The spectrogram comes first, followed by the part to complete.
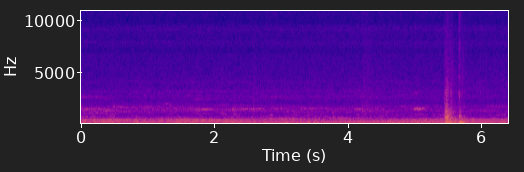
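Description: Ghost train car rumbling along its track with a steady hum. Near the end comes a sudden loud double bang, like the car pushing through a pair of swing doors.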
